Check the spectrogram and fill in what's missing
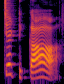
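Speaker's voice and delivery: चटका stretched out very slowly; slow demo word. Shown as a demonstration. Teacher naming the bird word for students, very slow. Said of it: "चिड़िया को कहा जाता है".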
